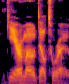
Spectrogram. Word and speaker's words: Guillermo del Toro: out for me saying Guillermo del Toro because he says the G is silent so I should be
